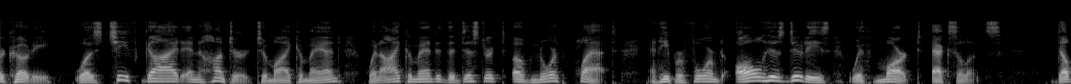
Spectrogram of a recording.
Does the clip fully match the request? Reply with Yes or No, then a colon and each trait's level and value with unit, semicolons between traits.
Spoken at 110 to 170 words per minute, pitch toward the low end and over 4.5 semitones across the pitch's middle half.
Yes: average, 145 wpm; low, 120 Hz; wide, 5.4 semitones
